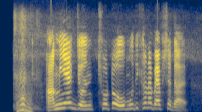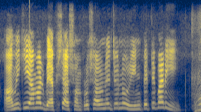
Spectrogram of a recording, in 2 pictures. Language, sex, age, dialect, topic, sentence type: Bengali, female, 18-24, Northern/Varendri, banking, question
